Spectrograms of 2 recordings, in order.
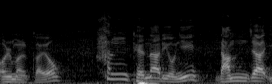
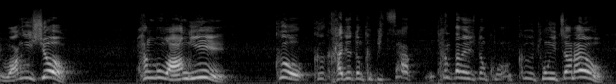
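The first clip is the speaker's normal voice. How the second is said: higher, louder urgent report; excited tattling; 9 semitones higher, 4 dB louder than usual. Retold or imitated. Servants rushing to tell the king, high and louder.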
